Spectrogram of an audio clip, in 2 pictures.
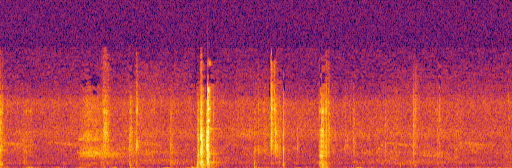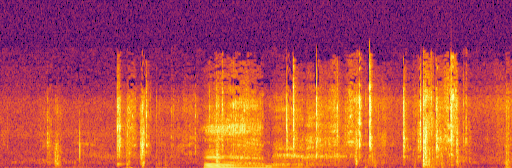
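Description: Faint, scattered clicks and scuffs of a man moving about on a gravel road beside a parked quad, with one sharper knock about two seconds in. Near the end a man lets out a long, falling groan of "oh, man".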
